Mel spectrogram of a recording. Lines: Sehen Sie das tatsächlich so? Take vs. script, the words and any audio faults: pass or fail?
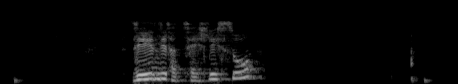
fail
